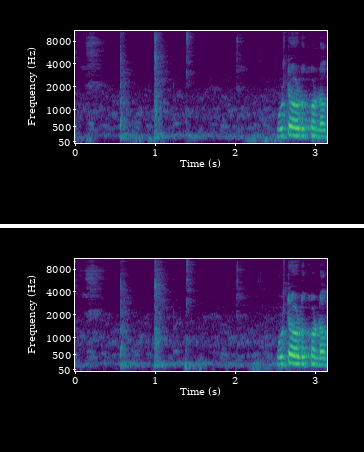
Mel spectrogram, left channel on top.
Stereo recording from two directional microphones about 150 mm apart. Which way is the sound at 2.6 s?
20° right (ahead or behind).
